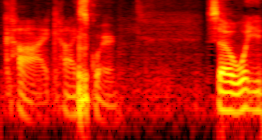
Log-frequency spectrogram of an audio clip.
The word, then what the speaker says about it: chi: looks kind of like an x it's pronounced chi if we spelled it out it'd be c-h-i where the c-h is making the sound chi chi squared so what you do here's the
